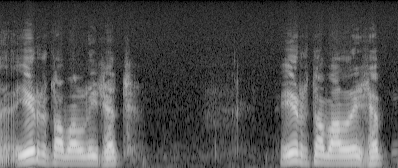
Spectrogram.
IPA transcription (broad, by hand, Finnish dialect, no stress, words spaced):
irtɑʋɑlːiset irtɑʋɑlːisep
